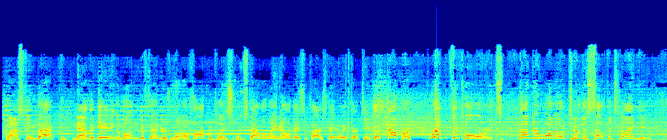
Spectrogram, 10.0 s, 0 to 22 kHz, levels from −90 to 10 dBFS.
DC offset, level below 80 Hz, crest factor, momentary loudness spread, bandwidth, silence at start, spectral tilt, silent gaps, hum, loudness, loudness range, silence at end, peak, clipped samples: under 0.1%; -66 dBFS; 18 dB; 5 LU; 15 kHz; 0.05 s; -3 dB/octave; none; none; -17 LUFS; 2 LU; 0 s; 0 dBFS; under 0.1%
